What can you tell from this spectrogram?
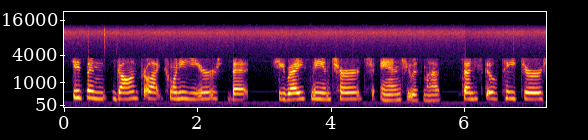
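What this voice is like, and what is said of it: Emotional, voice close to tears. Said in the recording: “I'll get emotional”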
